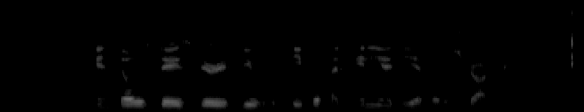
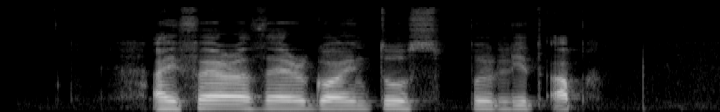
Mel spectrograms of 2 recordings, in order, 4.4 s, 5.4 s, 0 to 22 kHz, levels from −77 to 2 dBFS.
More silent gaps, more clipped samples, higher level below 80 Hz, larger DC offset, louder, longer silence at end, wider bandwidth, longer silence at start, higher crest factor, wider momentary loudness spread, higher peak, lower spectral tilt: first, 1.14-1.18 s, 2.09-2.17 s, 2.30-2.34 s, 2.60-2.67 s vs none; neither; second, under -90 dBFS vs -72 dBFS; neither; second, -56 LUFS vs -22 LUFS; second, 0.75 s vs 1.1 s; second, 8.8 kHz vs 16 kHz; second, 0.7 s vs 1.15 s; first, 26 dB vs 18 dB; about the same, 14 LU vs 12 LU; second, -32 dBFS vs -6 dBFS; second, -3.5 dB/octave vs -6.5 dB/octave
